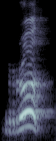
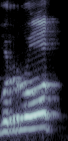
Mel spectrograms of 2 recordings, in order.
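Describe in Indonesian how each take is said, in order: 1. Bunyi w-nya hilang; katanya dimulai dengan r. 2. Di awalnya ada bunyi w sebelum r. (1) "W-nya hilang" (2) "cara bacanya bukan wrote"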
